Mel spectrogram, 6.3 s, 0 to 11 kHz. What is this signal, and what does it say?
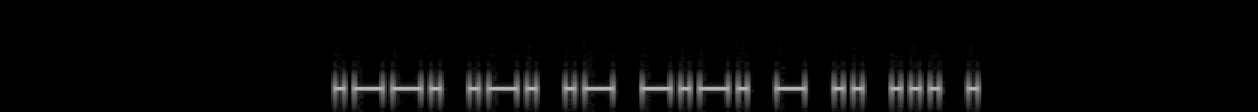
Morse code, heard as a keyed tone, about 25 wpm, 700 Hz. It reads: PRACTISE
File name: 8 Letter Words - First 3 Letters Given - 25wpm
